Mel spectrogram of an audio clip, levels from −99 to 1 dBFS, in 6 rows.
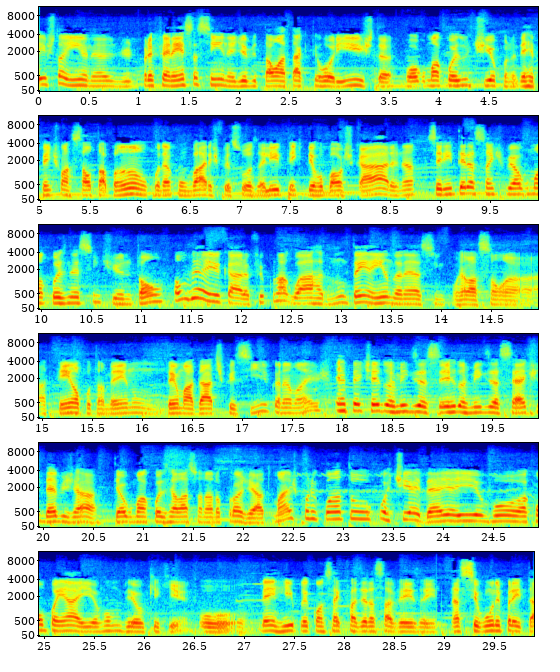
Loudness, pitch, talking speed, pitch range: -19 LUFS, 165 Hz, 220 wpm, 155-185 Hz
